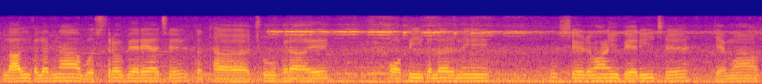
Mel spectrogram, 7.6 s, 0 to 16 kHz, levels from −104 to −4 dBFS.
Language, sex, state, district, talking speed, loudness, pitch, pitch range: Gujarati, male, Gujarat, Gandhinagar, 125 wpm, -17 LUFS, 140 Hz, 130-145 Hz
